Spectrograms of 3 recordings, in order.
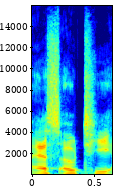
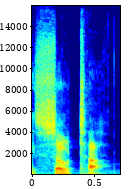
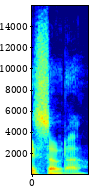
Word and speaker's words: sot: So I did not say soda. I said sot. I mean, that would be very fizzy if that was the case.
